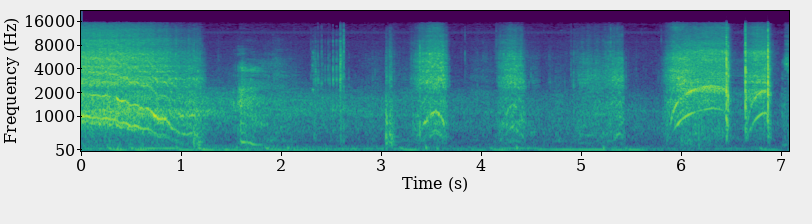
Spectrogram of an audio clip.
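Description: A power drill revs in several short bursts while boring a tap hole into a tree, its whirring spurts separated by brief pauses and light handling scrapes, close and moderately loud.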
